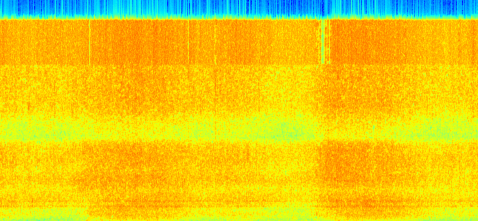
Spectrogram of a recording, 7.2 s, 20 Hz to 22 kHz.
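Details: Waves surge and break on a seafront embankment in Yalta in October 2020, with steady wind noise and a slow rise and fall of washing water.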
